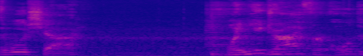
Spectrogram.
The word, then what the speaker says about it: Wuxia: So for people like that, you can just say wuxia. Say the first syllable like wu, and then the last syllable like sha. So this guy says wuxia.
